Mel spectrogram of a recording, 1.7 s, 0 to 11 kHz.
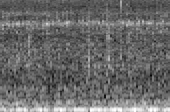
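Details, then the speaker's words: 2019 Ford F550 service truck, 111k miles, with Enpak welder/generator: generator just started up after beeping, deep steady low rumble with an even pulse, nothing knocking or missing; normal running. "let's start up let's see I hear it beeping okay so it's started up generator's"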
